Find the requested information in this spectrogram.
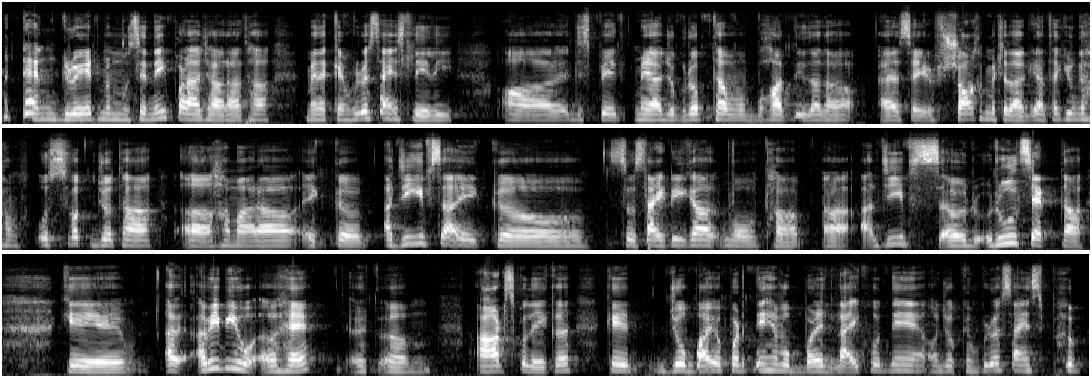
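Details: Adult woman with cerebral palsy from birth affecting her right side, with a speech disorder involving frequent stammering and pauses, who has had speech therapy; pauses may be edited out; stammering (disfluent speech) with cerebral palsy.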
